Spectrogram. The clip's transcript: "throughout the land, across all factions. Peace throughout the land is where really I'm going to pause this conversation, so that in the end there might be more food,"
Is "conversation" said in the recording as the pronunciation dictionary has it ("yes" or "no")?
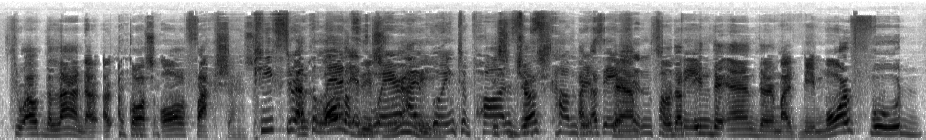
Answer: no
